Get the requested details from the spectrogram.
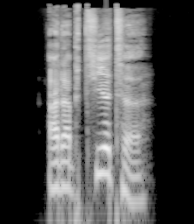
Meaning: inflection of adaptieren: 1. first/third-person singular preterite 2. first/third-person singular subjunctive II
- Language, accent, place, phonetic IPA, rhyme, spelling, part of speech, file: German, Germany, Berlin, [ˌadapˈtiːɐ̯tə], -iːɐ̯tə, adaptierte, adjective / verb, De-adaptierte.ogg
